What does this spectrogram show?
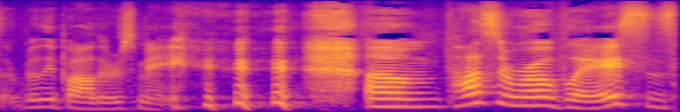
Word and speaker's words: Paso Robles: includes paso robles or Possible's they say it's not possible that's just not that's not the way the Spanish would be pronounced it really bothers me um pasa Robles is how i would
